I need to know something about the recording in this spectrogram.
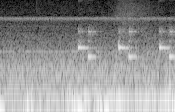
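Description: Child's electronic toy beeping by itself: a short two-note beep, high then lower, sounds three times about half a second apart, starting about a second in. A low, evenly repeating thump runs underneath.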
